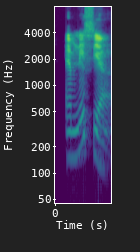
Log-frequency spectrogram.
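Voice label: "amnesia", Malay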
